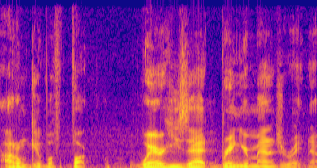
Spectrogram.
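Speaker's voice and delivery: mock livid outburst, woman voice. Retelling a clash with a host, the speaker imitates his girlfriend getting livid. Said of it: "she got fucking livid".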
